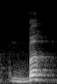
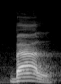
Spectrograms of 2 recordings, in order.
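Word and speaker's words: ball: spelling rules ಅಲ್ಲಿ ಗೊತ್ತಾಗುತ್ತೆ ಈಗ ಇಲ್ಲಿ ನೋಡಿ ಇದರ ಪ್ರಕಾರ ಬಲ್ ಏನಾಗುತ್ತೆ ಇದು ಏನಾಗುತ್ತೆ ಬಾಲ್ ಹೆಂಗಪ್ಪ ಆಗುತ್ತೆ ಬಾ ಇಲ್ ಬ್ಯಾಲ್ ಅಂದ್ರೆ ಒಂದೇ ಎಲ್ಲಿದೆ ಅಂತ ಇಟ್ಕೊಳಿ ಇದು ಬ್ಯಾಲ್ ಬಿ ಎಲ್ ಬ್ಯಾಲ್ ಬ್ಯಾಲ್ ಆದರೆ ಈಗ ನಾವು ಬಾಲ್ ಅಂತ ಉಚ್ಚಾರಣೆ ಮಾಡಬೇಕು ಬಾಲ್ ಬಾಲ್ ಅಂತ ಉಚ್ಚಾರಣೆ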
